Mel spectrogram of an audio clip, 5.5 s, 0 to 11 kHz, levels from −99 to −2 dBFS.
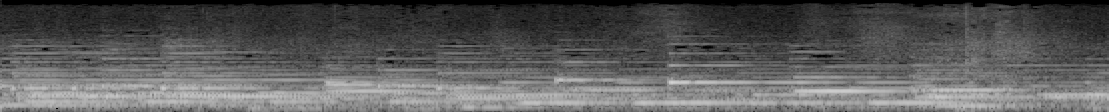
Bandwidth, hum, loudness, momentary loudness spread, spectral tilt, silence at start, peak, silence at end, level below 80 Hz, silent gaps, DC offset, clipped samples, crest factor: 9.8 kHz; none; -30 LUFS; 4 LU; -8 dB/octave; 0 s; -16 dBFS; 0 s; -54 dBFS; none; under 0.1%; under 0.1%; 14 dB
